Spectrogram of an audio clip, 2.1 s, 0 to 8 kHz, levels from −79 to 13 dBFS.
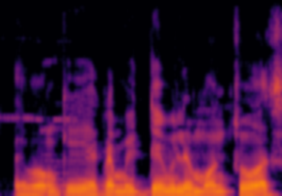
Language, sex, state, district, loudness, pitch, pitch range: Bengali, male, West Bengal, Purulia, -16 LUFS, 125 Hz, 115-130 Hz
